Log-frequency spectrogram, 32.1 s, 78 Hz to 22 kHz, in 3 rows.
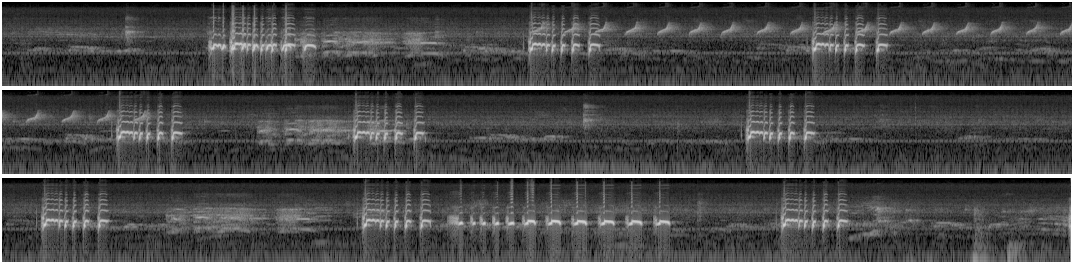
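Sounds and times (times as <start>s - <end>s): doves cooing: 0.0s - 32.0s
high falling bird chirp: 4.8s - 12.6s.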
